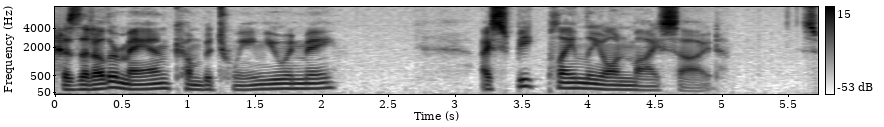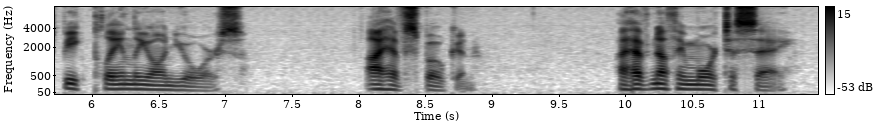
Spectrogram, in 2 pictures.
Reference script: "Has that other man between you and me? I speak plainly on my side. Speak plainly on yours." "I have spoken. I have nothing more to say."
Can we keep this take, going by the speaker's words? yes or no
no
